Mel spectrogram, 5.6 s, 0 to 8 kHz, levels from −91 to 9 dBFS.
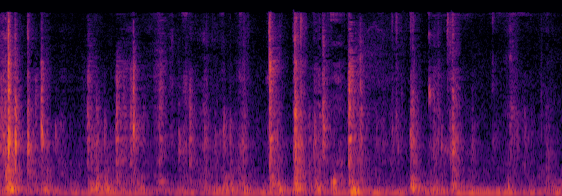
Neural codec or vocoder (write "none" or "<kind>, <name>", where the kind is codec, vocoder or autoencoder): none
